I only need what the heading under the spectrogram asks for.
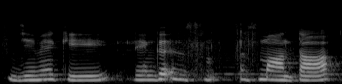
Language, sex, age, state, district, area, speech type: Punjabi, female, 18-30, Punjab, Tarn Taran, rural, spontaneous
